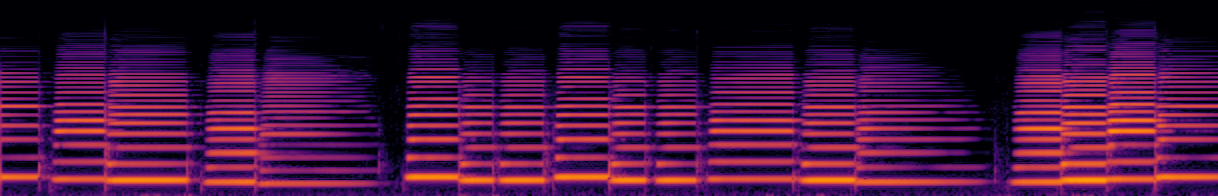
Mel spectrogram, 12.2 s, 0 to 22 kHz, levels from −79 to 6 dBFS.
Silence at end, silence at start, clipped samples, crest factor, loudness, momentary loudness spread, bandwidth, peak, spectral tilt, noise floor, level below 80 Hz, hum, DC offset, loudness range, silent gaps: 0 s; 0 s; under 0.1%; 18 dB; -19 LUFS; 15 LU; 13 kHz; -2 dBFS; -2.5 dB/octave; -43 dBFS; -62 dBFS; none; under 0.1%; 4 LU; none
